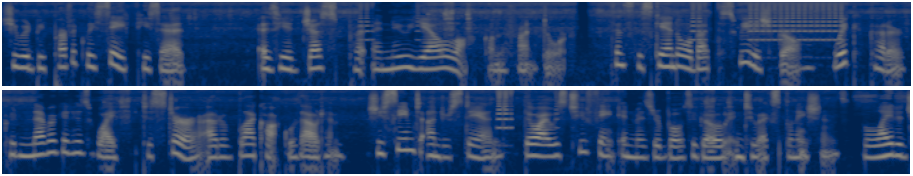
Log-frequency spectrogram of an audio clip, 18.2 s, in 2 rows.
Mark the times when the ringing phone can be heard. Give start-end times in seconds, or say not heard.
3.5-4.2, 6.8-8.4, 14.0-14.7.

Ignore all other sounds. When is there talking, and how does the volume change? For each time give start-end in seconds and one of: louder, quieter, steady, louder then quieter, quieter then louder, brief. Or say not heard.
0.0-18.1 steady.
